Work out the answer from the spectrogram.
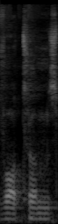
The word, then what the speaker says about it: VOTOMS: see the armor trooper voms I know it's pronounced votoms but I don't like the way that sounds armor Trooper votoms um scope dog and on the top left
